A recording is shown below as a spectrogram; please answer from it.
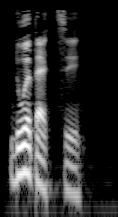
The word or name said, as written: duepezzi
